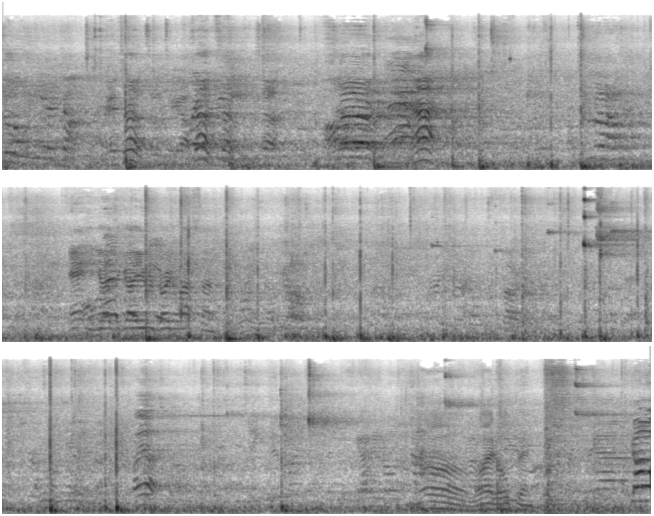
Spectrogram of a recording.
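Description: Young players shout and call to each other in a large echoing gym.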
